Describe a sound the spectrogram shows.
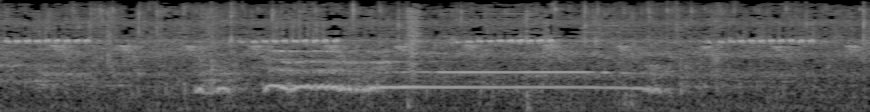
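A rooster crows nearby.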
